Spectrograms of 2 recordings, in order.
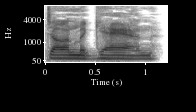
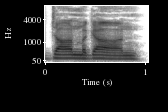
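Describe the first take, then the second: First: The surname's vowel sounds like in 'can'. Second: The surname's vowel sounds like in 'gone'. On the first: It is how people actually say the name. The speaker calls it right. "everybody actually pronounces it Don McGann" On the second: It follows the spelling of the name. The speaker calls it wrong. "I pronounced it as Don McGon"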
